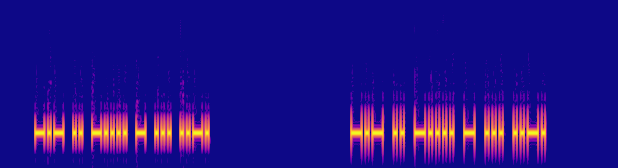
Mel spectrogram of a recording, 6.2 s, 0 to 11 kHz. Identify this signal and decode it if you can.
Morse code, heard as a keyed tone, about 31 wpm, 700 Hz. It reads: KI6TSF KI6TSF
